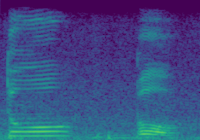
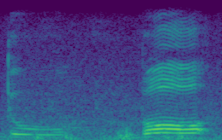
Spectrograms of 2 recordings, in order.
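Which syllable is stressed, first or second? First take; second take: first; second. First: The stress is on the first syllable. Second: The stress is on the second syllable. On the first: It means a water pipe. "nilalapatan ng diin sa unang pantig" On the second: It means profit. "nilalapatan ng diin sa ikalawang pantig"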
